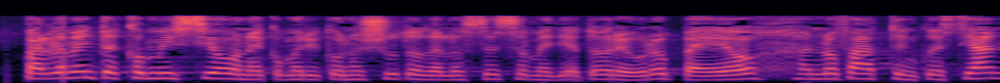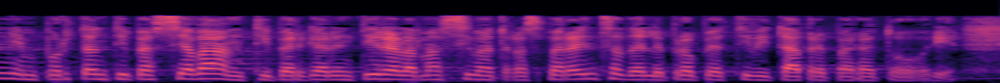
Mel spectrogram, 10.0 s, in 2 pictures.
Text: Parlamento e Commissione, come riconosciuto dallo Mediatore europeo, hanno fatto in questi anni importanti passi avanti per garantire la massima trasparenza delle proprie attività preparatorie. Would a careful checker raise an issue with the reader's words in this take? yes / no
yes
